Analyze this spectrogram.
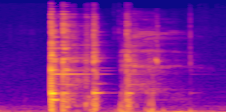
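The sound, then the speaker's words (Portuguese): A sip of water from a glass: a few sharp glassy clinks ring out, followed by softer handling and drinking noises, with no talking. “Vou só acabar com um golo de água para refrescar-vos a mente.”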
